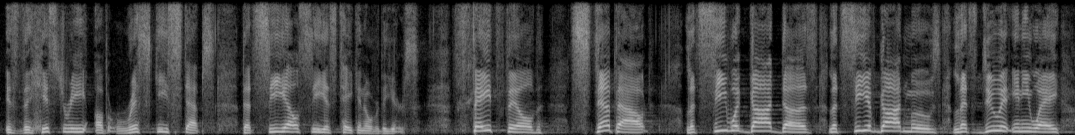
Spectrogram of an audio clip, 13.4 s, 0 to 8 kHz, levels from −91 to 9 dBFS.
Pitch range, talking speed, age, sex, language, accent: 190-235 Hz, 135 wpm, 40-59, male, English, American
